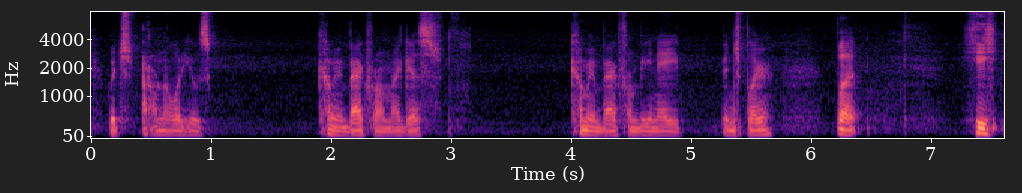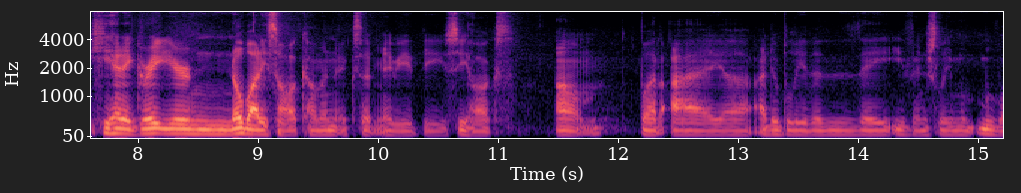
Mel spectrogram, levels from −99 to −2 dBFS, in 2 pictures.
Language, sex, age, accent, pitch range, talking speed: English, male, 20-39, American, 90-95 Hz, 180 wpm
